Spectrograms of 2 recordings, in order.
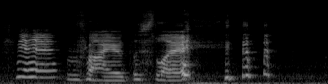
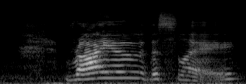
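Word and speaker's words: Wriothesley: Ryo the Sleigh. Ryo the Sleigh.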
